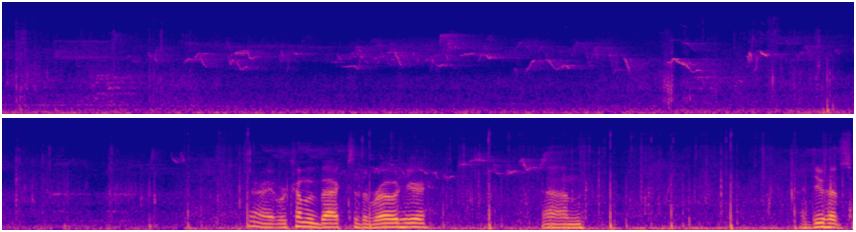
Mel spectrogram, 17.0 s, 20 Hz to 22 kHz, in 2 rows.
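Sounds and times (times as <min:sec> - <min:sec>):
footsteps: 0:00.0 - 0:02.2, 0:06.6 - 0:17.0
songbirds chirping: 0:00.0 - 0:17.0
steady low rumble: 0:10.4 - 0:17.0.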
